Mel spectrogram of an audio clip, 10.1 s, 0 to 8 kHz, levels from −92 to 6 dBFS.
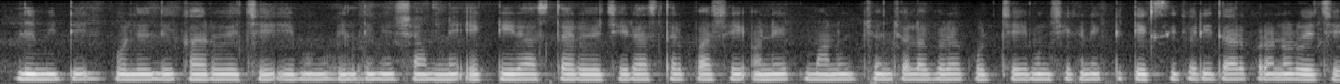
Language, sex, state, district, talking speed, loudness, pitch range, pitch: Bengali, female, West Bengal, Kolkata, 145 wpm, -17 LUFS, 180-185 Hz, 185 Hz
